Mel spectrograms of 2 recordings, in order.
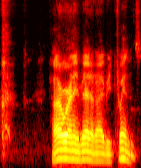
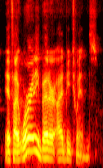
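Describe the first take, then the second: First: Slow, slurred tipsy delivery; mock-drunk slow slur. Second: Said in the usual way. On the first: Shown as a demonstration. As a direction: drawl it out like a drunk. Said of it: "sounds like a drunk statement". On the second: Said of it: "I read it and went".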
